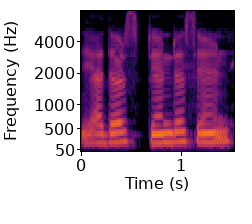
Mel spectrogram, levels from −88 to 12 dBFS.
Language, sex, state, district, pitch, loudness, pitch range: Hindi, female, Uttar Pradesh, Deoria, 200 Hz, -27 LUFS, 190-205 Hz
